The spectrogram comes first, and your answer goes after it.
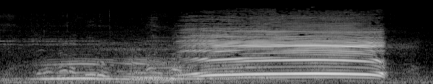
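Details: Cow mooing: a long, loud, steady low-pitched moo with rich stacked harmonics held for about two seconds, preceded by quieter wavering lowing and ending abruptly.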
